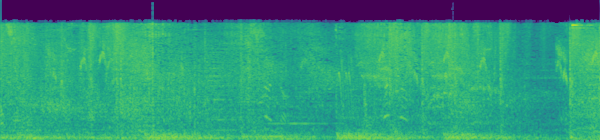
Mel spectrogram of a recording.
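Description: Repeated Bombardo blasting spell explosions in Hogwarts Legacy: loud booming bursts with crashing debris, several in sequence within a busy combat soundscape, with a voice speaking over it.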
